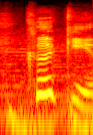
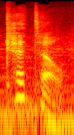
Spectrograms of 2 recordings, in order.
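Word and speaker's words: qetel: q e t l they just click it and like I said they don't really pronounce vowels the vowels here are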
